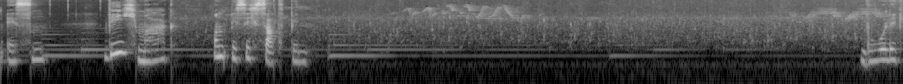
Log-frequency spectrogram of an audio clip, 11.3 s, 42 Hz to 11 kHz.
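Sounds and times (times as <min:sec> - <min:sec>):
speech: 0:00.0 - 0:00.7, 0:01.3 - 0:04.0, 0:10.8 - 0:11.2
birds chirping: 0:01.6 - 0:11.2
river flowing through a forest: 0:03.8 - 0:11.2.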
